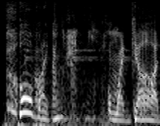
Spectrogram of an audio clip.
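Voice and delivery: high startled oh my; jolted, voice jumping up; sudden high-pitched shock; shocked gasp. Real, not acted. Shocked reaction to game event.

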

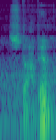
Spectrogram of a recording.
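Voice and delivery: breathless whispered question; anxious whisper to Corny. Acted. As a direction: hush it in worry. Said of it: "Edison whispered".

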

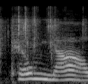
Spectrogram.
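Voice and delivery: mock-dramatic "Kill me now", full voice; dramatic plea. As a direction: overplay the misery.

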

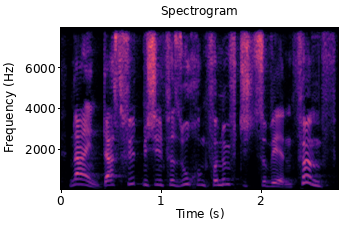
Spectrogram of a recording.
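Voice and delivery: laut, dreist fordernd; polternder Müllkutscher. Acted. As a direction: verlangt Geld für die Tochter. Doolittle lehnt ab. (laut polternder Vater)

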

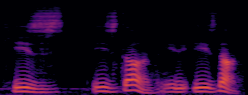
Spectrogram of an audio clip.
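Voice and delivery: ordinary talk, nothing marked

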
